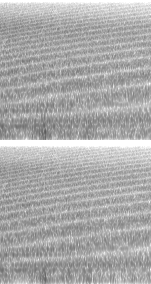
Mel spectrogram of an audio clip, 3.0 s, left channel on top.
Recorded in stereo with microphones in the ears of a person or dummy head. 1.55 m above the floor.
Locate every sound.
0.0 s a drone: 15° right (ahead or behind)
